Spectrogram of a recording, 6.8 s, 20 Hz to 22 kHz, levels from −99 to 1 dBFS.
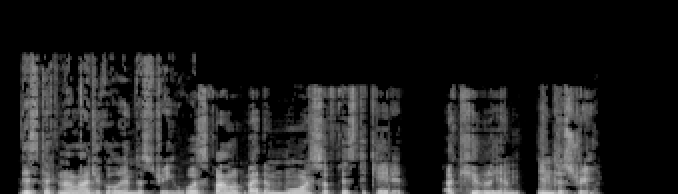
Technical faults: adaptive stream at a lower bitrate

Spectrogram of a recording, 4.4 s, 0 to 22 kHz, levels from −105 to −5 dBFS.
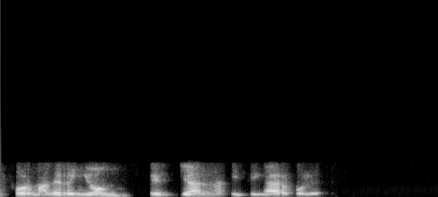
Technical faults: G.729 codec; VoIP packet loss concealed by the speech codec

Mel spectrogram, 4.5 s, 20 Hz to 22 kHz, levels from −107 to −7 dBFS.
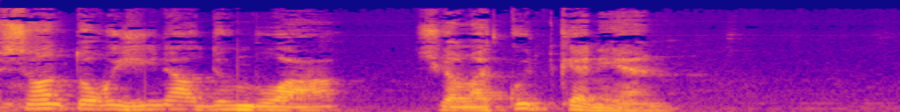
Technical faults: one channel drops out

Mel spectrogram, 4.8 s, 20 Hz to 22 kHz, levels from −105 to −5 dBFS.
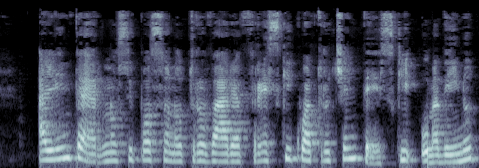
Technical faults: stream segment skipped

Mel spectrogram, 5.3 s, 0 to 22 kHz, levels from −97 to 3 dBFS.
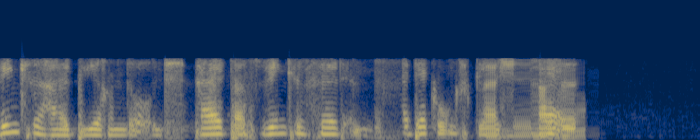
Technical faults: G.729 codec; VoIP packet loss concealed by the speech codec; robotic sound from repeated short buffers

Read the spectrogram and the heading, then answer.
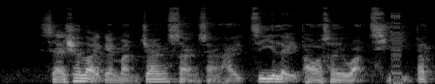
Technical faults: repeated frames

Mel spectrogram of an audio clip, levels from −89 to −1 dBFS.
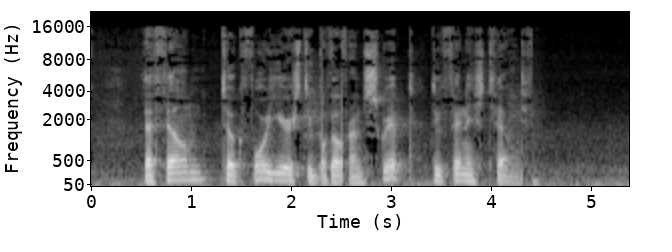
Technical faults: chunks out of order

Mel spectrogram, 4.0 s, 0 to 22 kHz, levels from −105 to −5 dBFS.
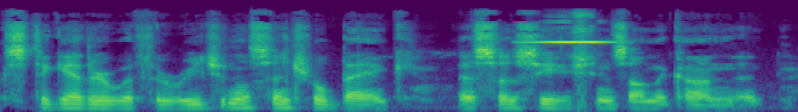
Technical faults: loudspeaker feedback squeal

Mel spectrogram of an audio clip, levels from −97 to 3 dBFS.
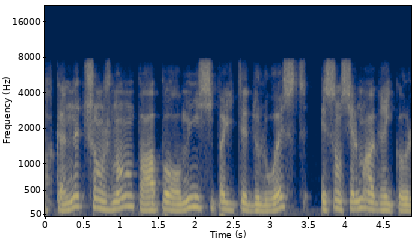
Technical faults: none

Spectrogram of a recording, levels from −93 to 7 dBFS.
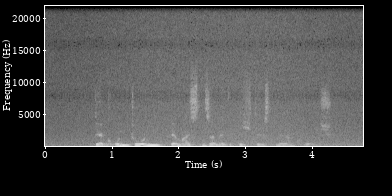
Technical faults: none

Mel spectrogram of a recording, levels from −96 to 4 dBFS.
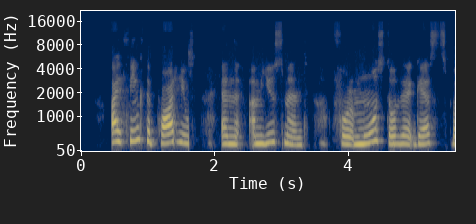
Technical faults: skip ahead; jitter buffer speed-up

